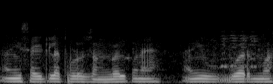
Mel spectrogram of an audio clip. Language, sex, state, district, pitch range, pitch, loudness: Marathi, male, Maharashtra, Sindhudurg, 125-135 Hz, 130 Hz, -31 LUFS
